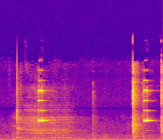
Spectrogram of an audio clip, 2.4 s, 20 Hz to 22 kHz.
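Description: A single short electronic beep from the iCharger X6 as one of its buttons is pressed, about half a second in, with a couple of faint clicks.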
